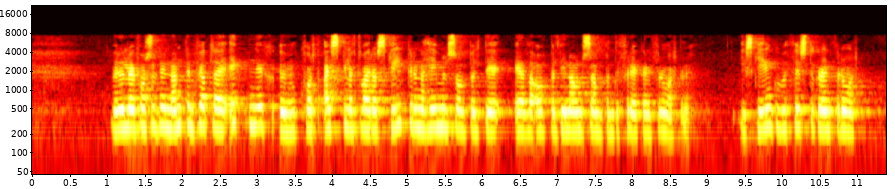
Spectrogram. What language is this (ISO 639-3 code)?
isl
